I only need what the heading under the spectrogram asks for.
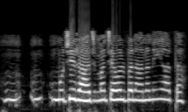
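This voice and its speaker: Lady doing a flustered young bride cartoon voice, high, stammery and sorry, dry slightly muffled sound. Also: level tone, measured pace, dry recording. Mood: nervous. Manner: hesitant, apologetic, stammering. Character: meek, flustered young newlywed daughter-in-law Prema. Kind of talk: Hindi cartoon moral story voice acting.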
